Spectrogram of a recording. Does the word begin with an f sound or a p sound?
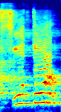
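f sound. It begins with f and ends with r.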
